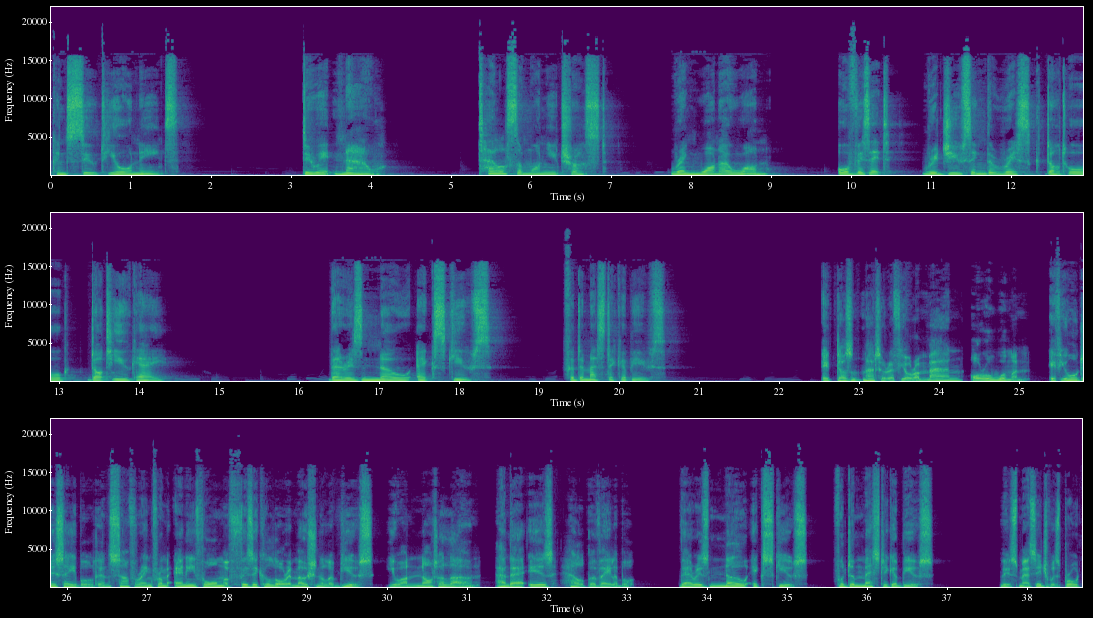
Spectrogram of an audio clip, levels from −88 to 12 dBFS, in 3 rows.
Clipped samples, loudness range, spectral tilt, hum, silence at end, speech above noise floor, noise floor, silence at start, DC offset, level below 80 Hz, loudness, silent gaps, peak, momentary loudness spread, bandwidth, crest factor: under 0.1%; 4 LU; -4.5 dB/octave; none; 0.05 s; 55 dB; -71 dBFS; 0 s; under 0.1%; -38 dBFS; -16 LUFS; 37.27-37.65 s; 0 dBFS; 8 LU; 18 kHz; 18 dB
